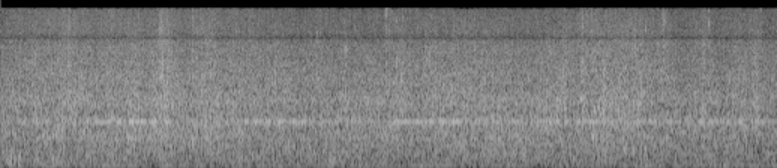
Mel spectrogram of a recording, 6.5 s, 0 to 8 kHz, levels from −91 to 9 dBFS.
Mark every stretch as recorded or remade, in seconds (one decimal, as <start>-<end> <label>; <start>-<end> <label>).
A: 0.0-6.5 recorded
